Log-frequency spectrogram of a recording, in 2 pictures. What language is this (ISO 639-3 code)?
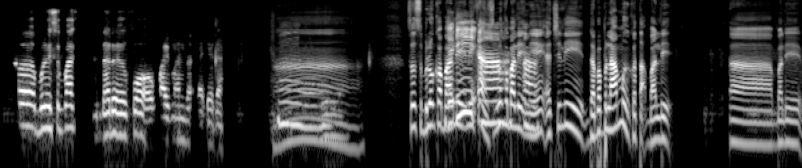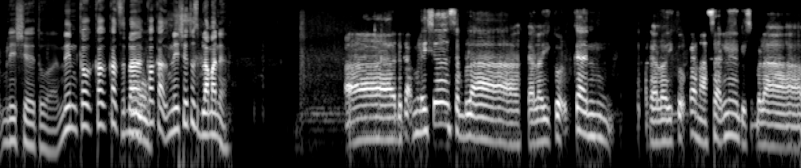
msa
